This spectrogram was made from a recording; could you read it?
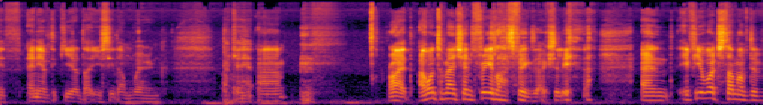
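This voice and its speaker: A man's voice: fairly low pitch, fairly bright tone. A man with a foreign accent who grew up in the UK, chatting casually to camera as a motorcycle vlogger, laughing often and restarting his sentences.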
